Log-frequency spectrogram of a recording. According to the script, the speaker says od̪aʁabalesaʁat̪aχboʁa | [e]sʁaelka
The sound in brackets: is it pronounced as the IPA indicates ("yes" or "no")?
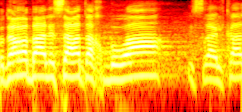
no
